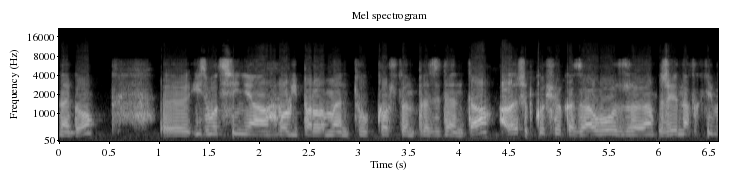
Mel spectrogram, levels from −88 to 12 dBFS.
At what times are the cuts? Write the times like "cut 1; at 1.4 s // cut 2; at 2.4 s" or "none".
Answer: none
